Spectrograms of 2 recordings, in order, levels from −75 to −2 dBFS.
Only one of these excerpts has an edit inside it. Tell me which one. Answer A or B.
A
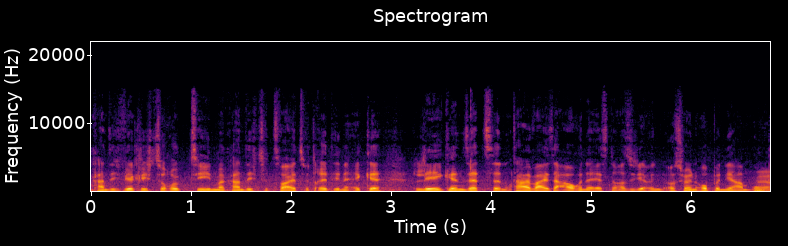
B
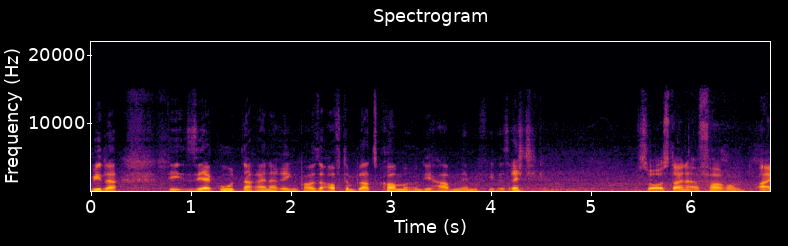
A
